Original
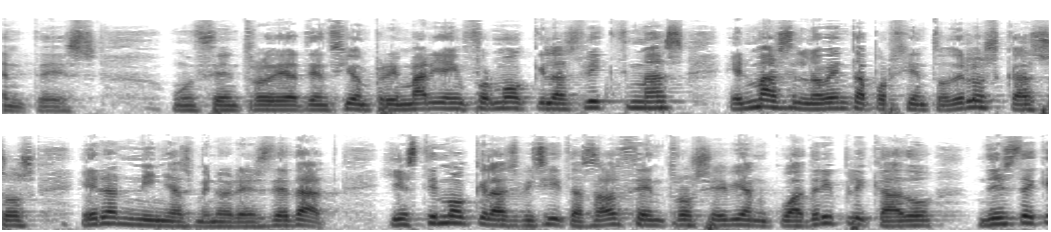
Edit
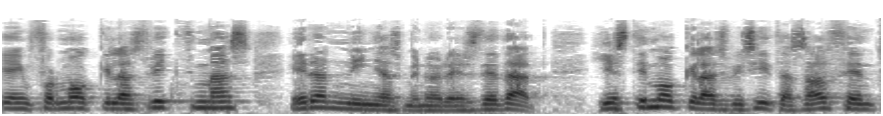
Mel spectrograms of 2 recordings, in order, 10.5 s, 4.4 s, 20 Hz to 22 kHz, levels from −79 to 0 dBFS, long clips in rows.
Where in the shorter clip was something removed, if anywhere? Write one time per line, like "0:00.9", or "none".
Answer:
0:01.4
